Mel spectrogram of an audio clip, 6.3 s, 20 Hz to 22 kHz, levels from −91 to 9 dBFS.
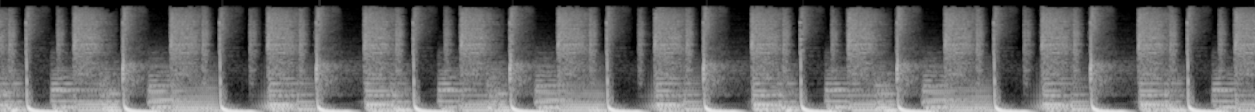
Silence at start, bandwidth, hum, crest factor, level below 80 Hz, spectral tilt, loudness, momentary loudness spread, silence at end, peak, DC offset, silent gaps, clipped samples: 0 s; 17 kHz; none; 10 dB; -12 dBFS; -5.5 dB/octave; -12 LUFS; 2 LU; 0 s; 0 dBFS; under 0.1%; none; under 0.1%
